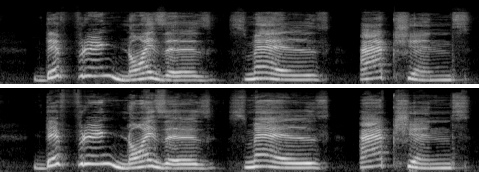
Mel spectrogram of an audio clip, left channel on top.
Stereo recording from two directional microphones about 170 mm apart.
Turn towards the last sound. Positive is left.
turn(degrees=-30)  # may be behind; listen again after turning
